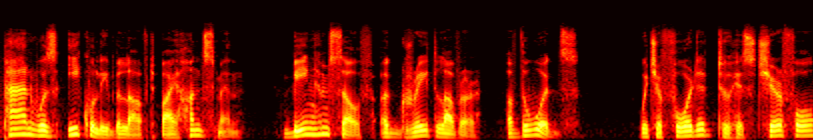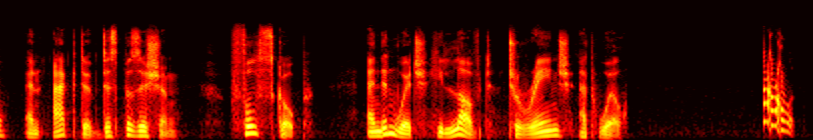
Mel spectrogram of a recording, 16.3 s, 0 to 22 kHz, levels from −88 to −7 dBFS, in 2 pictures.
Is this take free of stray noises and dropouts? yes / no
no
